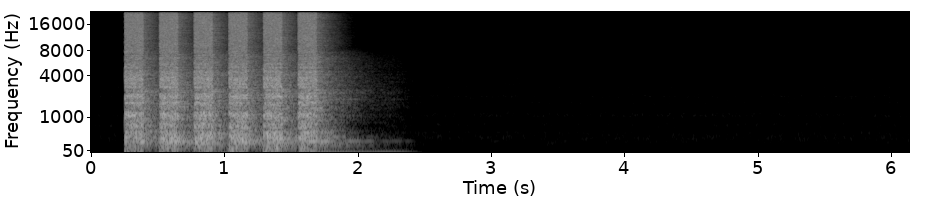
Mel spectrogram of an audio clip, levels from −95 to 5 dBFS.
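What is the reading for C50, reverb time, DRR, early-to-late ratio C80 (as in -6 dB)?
10.0 dB, 0.60 s, 0.5 dB, 13.5 dB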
